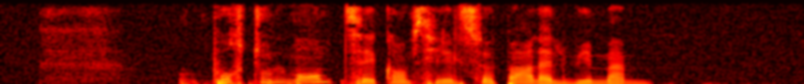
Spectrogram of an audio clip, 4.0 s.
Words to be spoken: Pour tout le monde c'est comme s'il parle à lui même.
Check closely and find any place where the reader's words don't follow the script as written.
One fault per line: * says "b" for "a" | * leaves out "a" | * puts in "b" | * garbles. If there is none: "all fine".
* puts in "se"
